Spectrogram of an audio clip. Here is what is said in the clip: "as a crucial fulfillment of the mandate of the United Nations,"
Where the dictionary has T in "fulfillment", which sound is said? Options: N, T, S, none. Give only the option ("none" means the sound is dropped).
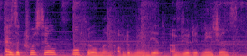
none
